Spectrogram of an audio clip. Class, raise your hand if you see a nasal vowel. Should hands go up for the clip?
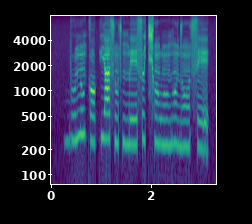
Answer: yes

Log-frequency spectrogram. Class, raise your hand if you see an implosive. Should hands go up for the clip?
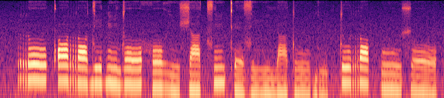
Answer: yes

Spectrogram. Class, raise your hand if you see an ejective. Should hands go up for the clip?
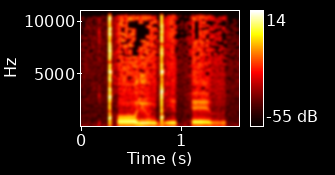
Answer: no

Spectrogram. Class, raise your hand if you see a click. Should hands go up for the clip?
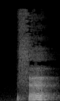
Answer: no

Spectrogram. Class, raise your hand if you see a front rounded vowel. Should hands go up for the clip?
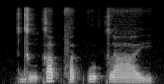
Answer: no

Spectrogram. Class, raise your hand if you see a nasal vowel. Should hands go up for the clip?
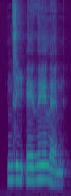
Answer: no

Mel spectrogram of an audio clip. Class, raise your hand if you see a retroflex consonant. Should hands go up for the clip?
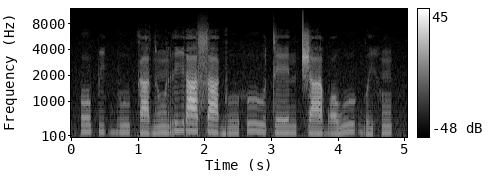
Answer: no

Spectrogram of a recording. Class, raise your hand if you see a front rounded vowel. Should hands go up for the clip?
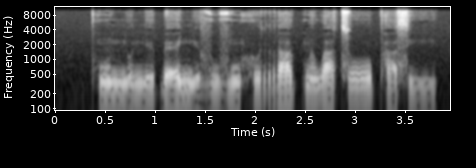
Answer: no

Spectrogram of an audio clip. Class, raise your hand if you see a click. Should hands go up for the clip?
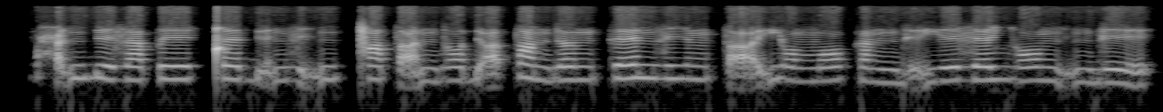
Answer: yes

